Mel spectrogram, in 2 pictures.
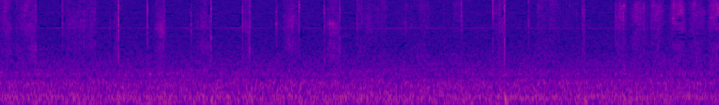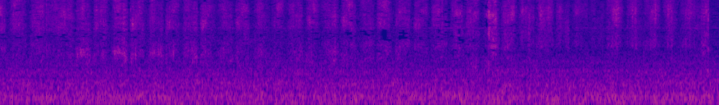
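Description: Thin, solid wooden toothpicks are held in both hands and rubbed and scraped against each other with fingertips and nails. A soft, steady rubbing hiss runs throughout at a low, even level, with many quick, bright scratchy ticks scattered through it.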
